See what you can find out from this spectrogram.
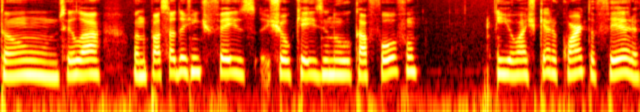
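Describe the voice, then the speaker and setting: At a moderate pace, a woman with a Goiás accent speaks in a medium pitch and a dark, mellow tone, her intonation monotone and flat and her loudness very even. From Goiânia, Brazil. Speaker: singer-songwriter. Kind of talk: casual interview chat. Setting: studio.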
